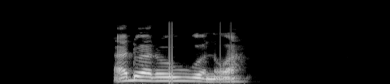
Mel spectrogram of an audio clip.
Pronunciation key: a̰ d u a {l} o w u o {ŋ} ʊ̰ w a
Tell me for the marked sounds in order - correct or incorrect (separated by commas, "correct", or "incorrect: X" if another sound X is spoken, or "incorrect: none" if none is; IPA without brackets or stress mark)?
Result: incorrect: ɾ, incorrect: n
